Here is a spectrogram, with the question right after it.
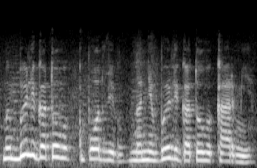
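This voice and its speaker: A woman's voice: mid-range voice, fast, a little mellow, highs cut off, close to an everyday voice. A woman in an audio play acting a tiny, clumsy and eager young female private. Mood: rueful recollection. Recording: music under the voice.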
